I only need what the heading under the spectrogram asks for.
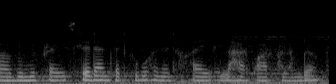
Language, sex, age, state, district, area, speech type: Bodo, female, 18-30, Assam, Baksa, rural, spontaneous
